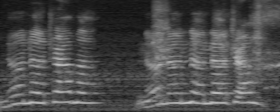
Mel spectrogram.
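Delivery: quiet, hushed mutter under the breath. A player voices her character muttering under her breath. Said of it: "she is under her breath going".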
